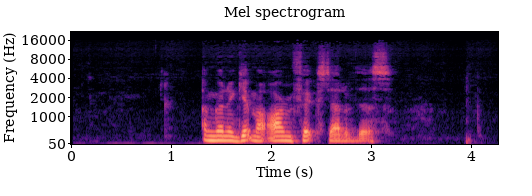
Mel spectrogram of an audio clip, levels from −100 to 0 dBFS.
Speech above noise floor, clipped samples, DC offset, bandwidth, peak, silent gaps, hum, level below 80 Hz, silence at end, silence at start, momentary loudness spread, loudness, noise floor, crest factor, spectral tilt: 47 dB; under 0.1%; under 0.1%; 11 kHz; -6 dBFS; none; none; -60 dBFS; 1.1 s; 1.3 s; 10 LU; -23 LUFS; -68 dBFS; 20 dB; -7.5 dB/octave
